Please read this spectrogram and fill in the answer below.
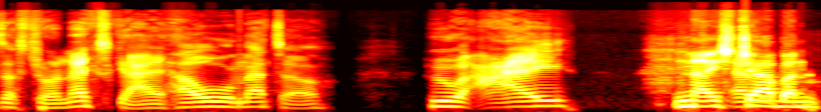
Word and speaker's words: Raul Neto: Rubio, which leads us to our next guy, Raul Neto, who Nice job on the pronunciation really quick.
